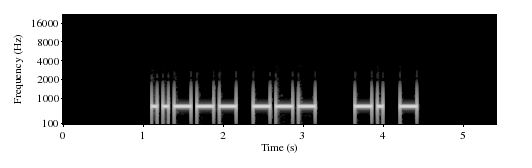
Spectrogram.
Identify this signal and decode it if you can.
Morse code, heard as a keyed tone, about 17 wpm, 700 Hz. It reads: 2O NT
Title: Winter Field Day Exchanges Encore 17wpm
